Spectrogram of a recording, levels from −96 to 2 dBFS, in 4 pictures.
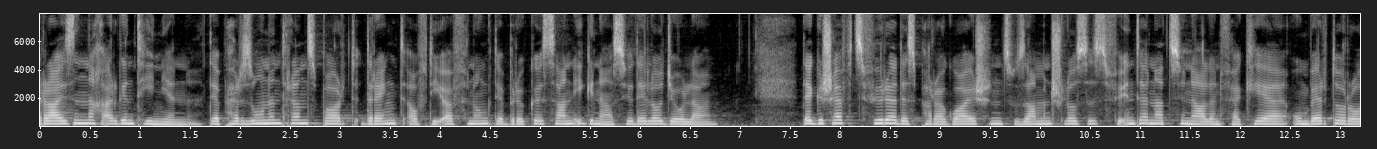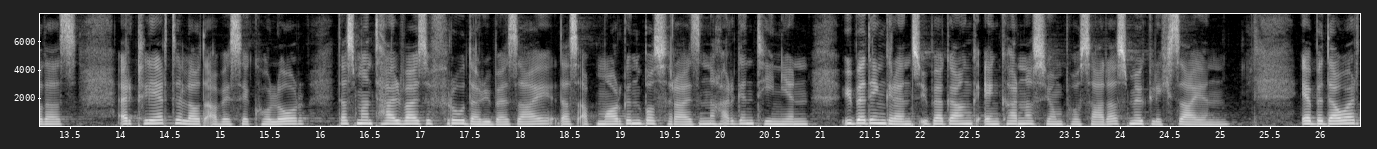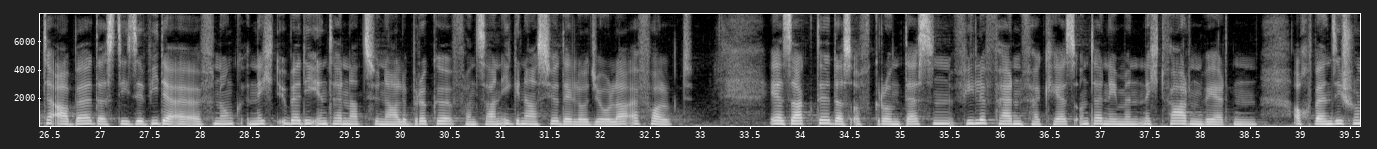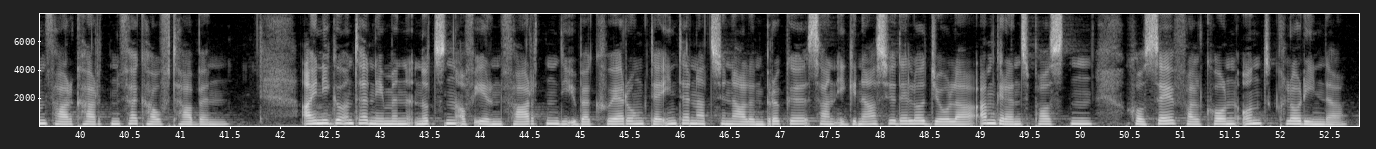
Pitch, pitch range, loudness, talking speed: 190 Hz, 175-200 Hz, -19 LUFS, 115 wpm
